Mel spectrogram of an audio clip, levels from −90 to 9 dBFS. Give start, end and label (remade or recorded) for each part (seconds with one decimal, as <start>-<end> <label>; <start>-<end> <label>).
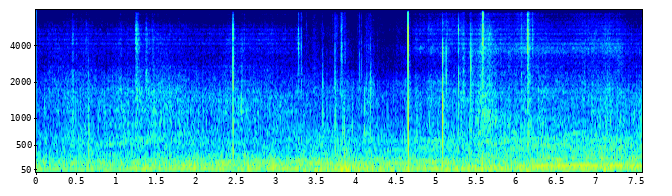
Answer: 0.0-3.3 remade; 3.3-4.7 recorded; 4.7-7.6 remade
